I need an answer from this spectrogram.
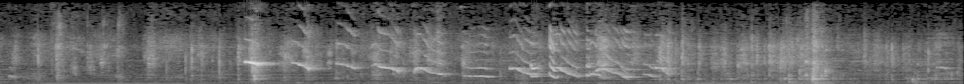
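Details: Merle Pomeranian puppies from the Arnolds Eiche kennel, giving high, squeaky whining whimpers. Many short curving and falling notes cluster in the middle of the stretch over a steady low hum.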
